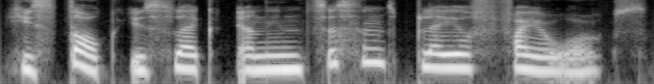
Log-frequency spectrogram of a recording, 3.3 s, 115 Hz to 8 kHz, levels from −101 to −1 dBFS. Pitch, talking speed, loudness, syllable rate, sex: 250 Hz, 165 wpm, -17 LUFS, 4.3 syllables/s, female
